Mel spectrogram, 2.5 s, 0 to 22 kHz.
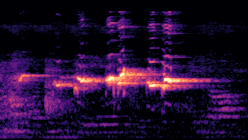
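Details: Yellow-vented bulbul song in the ngikluk and ngGARUDA styles, recorded in 2020: a bright warbled phrase of slurred whistled notes, rising and falling, with a few quieter low sounds at the start.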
